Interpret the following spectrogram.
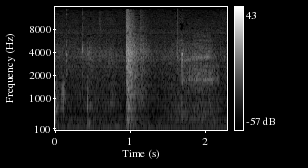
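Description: Light handling noise from a small black LCD mounting bracket being turned over in the fingers: a few small clicks and rustles, the sharpest about a second in. A faint steady low hum sits underneath.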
